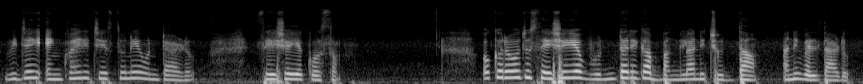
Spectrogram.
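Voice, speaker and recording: A woman narrating a horror story in a steady, measured way. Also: fairly high pitch.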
